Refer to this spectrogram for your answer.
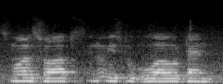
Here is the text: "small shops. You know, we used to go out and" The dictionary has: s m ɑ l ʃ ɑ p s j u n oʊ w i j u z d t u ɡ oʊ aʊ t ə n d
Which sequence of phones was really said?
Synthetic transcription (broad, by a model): s m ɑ l s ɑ p s j u n oʊ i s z t u ɡ oʊ aʊ t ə n d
